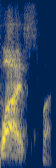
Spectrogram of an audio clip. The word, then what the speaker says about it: Weis: their carts like that I think it's pronounced Wise Wise Wise Wise whatever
